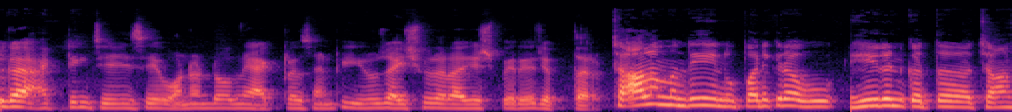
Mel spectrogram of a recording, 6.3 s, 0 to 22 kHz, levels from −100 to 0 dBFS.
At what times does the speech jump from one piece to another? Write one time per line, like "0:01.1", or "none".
0:03.8
0:05.3

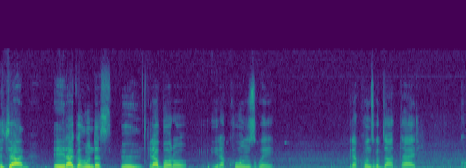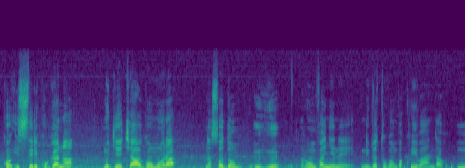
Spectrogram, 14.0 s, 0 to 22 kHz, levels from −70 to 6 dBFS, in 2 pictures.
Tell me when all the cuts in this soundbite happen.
none

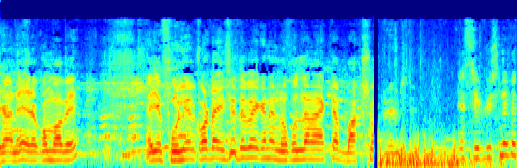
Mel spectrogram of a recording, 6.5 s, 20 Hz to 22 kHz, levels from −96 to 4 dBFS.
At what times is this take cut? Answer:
0:04.7

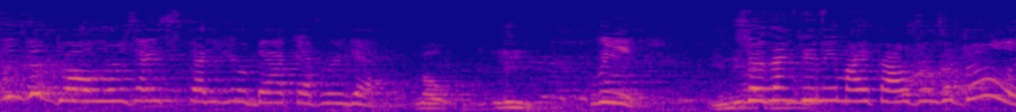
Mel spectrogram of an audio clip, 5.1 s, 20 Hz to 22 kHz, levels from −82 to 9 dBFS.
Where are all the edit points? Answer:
0:01.7

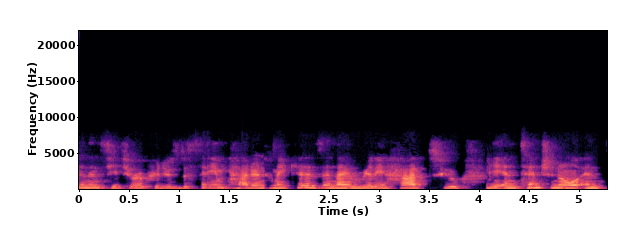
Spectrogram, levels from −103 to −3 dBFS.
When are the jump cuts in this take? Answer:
0:01.9
0:04.1

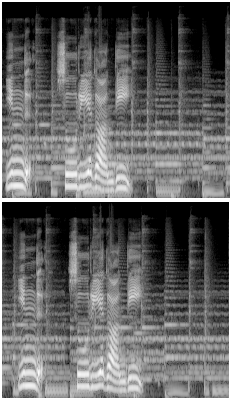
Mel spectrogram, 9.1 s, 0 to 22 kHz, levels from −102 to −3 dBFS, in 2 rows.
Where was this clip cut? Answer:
0:02.6
0:04.7
0:07.4

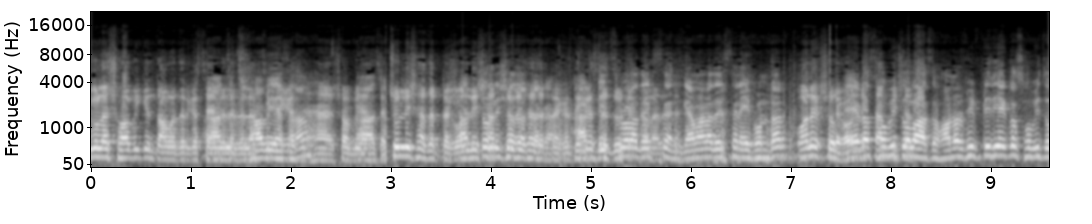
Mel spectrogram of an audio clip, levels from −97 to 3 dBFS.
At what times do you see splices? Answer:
0:02.9
0:07.4

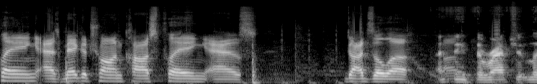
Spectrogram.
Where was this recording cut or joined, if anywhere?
0:04.3

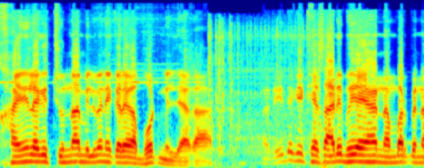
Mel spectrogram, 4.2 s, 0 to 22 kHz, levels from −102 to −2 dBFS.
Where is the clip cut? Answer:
0:02.8

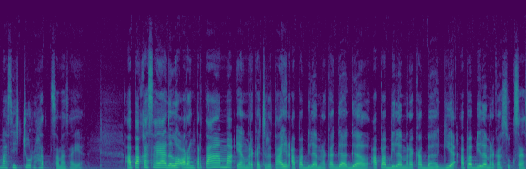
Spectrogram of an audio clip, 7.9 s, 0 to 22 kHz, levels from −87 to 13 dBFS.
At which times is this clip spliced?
0:04.4
0:06.9

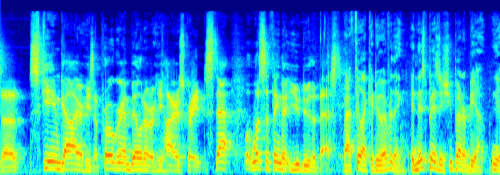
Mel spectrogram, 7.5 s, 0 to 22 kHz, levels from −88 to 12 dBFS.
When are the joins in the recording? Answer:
0:03.7
0:05.1
0:06.0

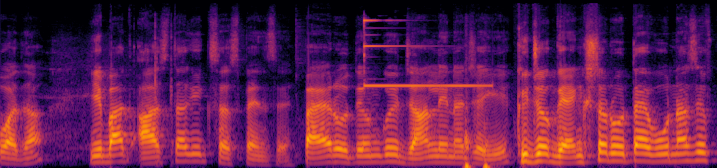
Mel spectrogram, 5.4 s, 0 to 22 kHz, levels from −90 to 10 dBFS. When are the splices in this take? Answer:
0:02.1

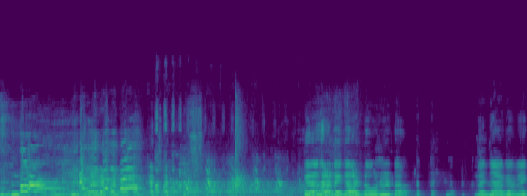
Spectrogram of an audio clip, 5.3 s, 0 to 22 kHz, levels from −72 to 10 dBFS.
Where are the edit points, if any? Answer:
0:02.8

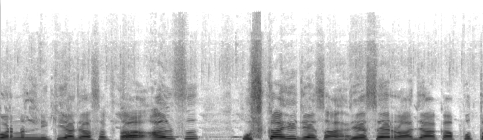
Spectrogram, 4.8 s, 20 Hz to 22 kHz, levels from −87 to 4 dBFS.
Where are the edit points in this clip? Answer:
0:01.3
0:03.5

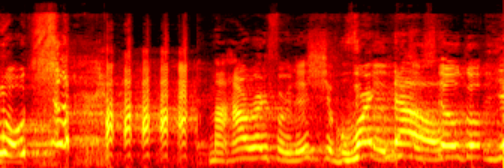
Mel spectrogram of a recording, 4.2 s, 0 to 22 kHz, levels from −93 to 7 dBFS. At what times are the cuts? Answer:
0:01.6

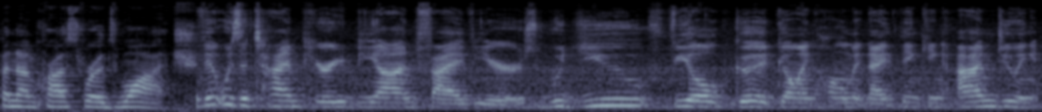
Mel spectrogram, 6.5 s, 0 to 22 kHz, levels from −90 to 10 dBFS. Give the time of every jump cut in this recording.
0:01.2

